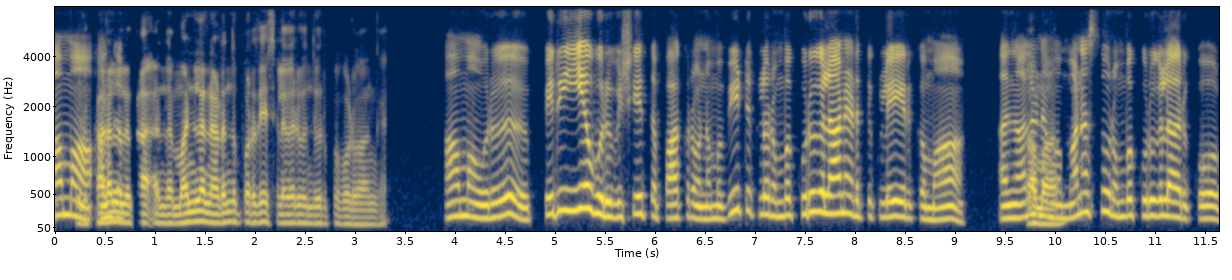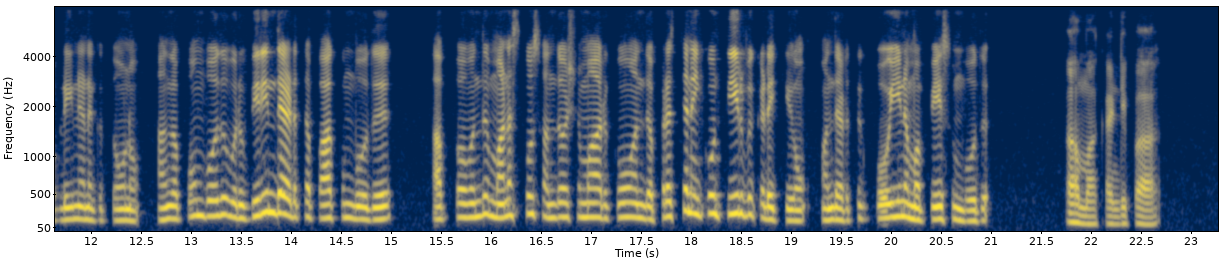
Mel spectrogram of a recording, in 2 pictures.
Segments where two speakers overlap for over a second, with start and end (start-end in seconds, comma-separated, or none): none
